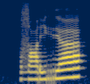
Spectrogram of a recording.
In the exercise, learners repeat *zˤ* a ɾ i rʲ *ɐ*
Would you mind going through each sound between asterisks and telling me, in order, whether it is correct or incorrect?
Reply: correct, incorrect

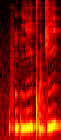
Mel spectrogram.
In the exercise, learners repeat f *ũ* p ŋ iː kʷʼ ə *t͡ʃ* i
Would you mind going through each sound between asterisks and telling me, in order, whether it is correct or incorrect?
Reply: correct, correct

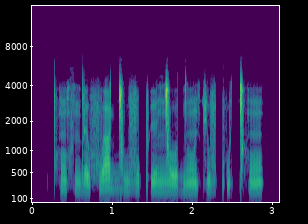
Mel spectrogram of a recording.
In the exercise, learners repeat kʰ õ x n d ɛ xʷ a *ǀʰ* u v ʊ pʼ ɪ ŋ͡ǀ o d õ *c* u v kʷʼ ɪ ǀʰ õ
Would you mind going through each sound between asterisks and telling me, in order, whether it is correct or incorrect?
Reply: incorrect, correct

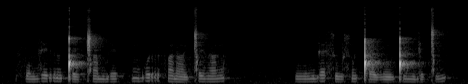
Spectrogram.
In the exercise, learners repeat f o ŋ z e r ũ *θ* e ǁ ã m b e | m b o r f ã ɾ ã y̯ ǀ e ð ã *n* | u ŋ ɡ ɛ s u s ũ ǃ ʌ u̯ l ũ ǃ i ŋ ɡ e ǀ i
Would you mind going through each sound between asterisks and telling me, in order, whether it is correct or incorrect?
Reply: incorrect, incorrect

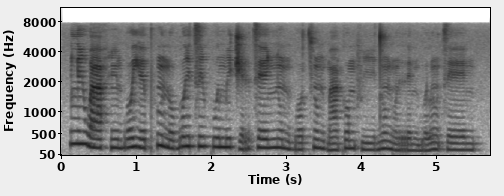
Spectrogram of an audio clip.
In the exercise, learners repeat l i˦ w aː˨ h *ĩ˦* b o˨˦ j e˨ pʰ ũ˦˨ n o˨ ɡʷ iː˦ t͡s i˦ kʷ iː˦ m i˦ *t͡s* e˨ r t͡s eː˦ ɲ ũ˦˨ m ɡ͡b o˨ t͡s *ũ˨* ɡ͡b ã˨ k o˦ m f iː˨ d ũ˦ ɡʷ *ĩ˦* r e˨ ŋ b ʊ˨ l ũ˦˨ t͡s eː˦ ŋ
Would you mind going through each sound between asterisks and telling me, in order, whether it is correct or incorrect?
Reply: incorrect, incorrect, incorrect, incorrect

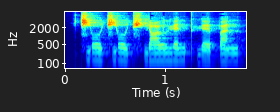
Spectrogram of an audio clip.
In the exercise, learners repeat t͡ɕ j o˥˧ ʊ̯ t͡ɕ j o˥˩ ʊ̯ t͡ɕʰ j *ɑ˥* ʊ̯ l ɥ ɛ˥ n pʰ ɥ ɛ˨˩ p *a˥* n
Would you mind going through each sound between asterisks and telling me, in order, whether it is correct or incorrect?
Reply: correct, correct

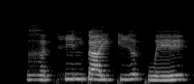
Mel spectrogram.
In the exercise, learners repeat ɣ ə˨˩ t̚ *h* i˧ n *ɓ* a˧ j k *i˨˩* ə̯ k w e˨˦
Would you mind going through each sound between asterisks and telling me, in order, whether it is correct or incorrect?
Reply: correct, incorrect, incorrect

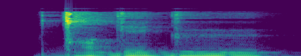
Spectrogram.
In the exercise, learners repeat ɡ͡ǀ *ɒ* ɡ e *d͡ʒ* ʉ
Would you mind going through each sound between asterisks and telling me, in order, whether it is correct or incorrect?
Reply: correct, incorrect

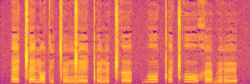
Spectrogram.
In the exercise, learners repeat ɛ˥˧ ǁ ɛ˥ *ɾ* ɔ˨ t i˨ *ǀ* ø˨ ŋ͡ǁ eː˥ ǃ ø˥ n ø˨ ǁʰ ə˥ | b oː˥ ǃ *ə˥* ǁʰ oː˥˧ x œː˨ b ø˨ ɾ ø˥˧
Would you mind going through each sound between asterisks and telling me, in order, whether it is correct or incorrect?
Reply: incorrect, correct, incorrect

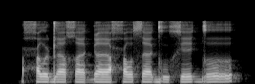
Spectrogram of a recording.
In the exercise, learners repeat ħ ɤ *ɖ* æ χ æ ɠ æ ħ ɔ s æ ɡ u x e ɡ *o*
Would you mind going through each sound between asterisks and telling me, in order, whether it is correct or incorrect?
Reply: correct, incorrect

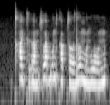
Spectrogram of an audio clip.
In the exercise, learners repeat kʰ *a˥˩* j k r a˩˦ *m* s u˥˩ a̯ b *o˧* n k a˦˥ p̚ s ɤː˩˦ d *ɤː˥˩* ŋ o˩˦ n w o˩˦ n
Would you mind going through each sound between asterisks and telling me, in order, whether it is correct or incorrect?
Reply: correct, correct, incorrect, correct

